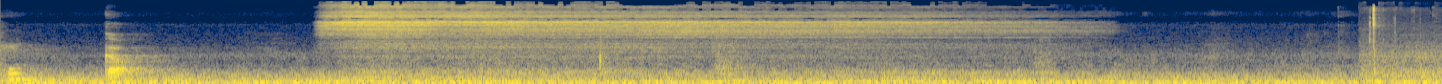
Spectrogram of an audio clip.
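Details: Child; sustained /s/ prolongation (s/z ratio task).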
